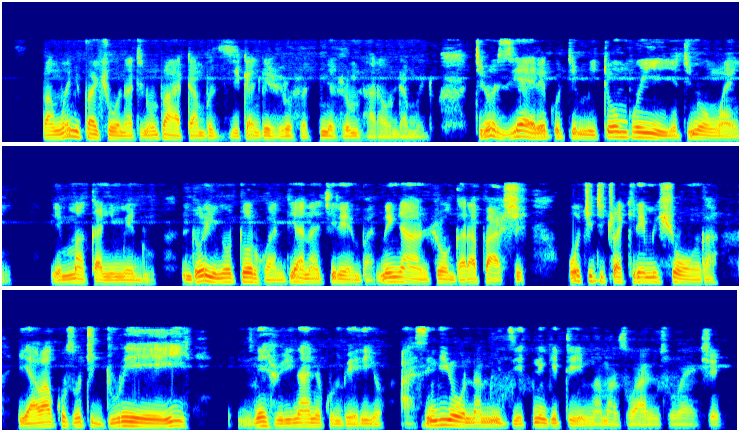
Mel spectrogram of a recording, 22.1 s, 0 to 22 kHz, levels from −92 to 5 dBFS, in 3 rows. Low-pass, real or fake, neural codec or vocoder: 7.2 kHz; real; none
